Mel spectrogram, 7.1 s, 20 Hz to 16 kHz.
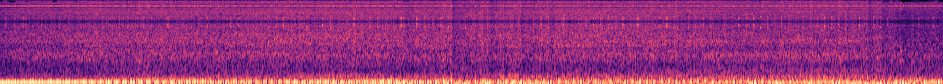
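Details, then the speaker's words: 2004 Ford F150, 5.4L 3V Triton V8, owned four years: fast regular ticking over the deep engine note when accelerating or lugging under load, loudest ever; owner suspected cam phasers, later found a broken exhaust header bolt causing a manifold leak. "the loudest it's ever been in the four years I've owned this vehicle"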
